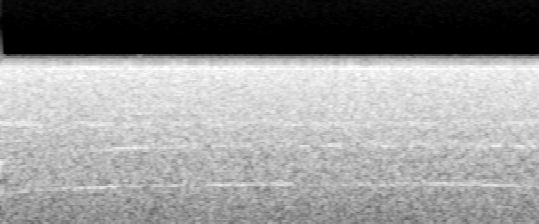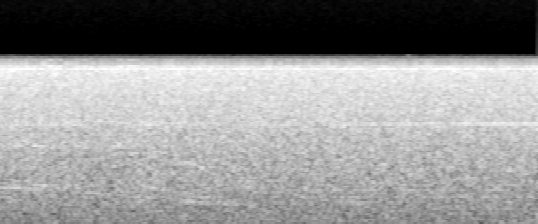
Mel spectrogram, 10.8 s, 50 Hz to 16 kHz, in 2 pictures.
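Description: Steady hiss, with a faint whine from a small robot's DC gear motors, driven by HB-25 motor controllers, that rises and falls gently in pitch as it turns in place.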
